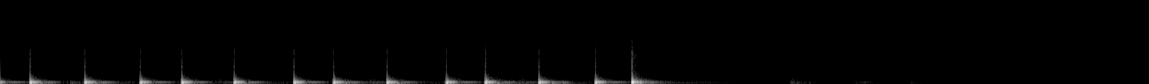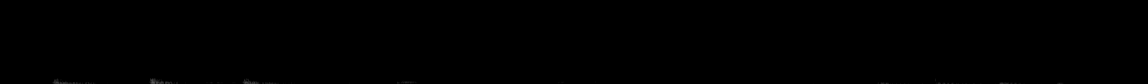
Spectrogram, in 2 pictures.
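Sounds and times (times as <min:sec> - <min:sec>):
percussion intro kick drum: 0:00.0 - 0:06.6.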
